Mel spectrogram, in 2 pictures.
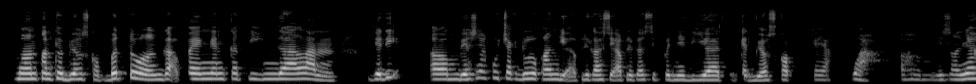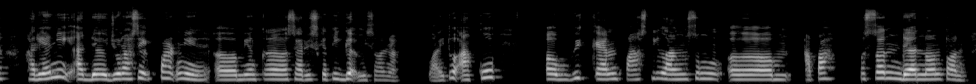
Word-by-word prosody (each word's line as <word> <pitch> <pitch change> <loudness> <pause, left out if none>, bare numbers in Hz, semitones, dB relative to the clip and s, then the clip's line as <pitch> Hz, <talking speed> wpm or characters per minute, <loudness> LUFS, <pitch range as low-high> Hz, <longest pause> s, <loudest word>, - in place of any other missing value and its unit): nonton 255 0 +2
ke 265 - +3
bioskop 245 -3 -1
betul 265 +5 +3
enggak 230 +3 -2
pengen 255 0 +1
ketinggalan. 250 -4 0 0.3
Jadi, 245 - 0 0.3
mmm, 240 0 +1
biasanya 240 +6 -1
aku 295 -1 -11
cek 275 -4 -4
dulu 255 +2 +1
kan 235 -1 -1
di 220 - -3
aplikasi-aplikasi 220 0 -6
penyedia 210 -1 -1
tiket 220 - -12
bioskop 200 +2 -5
kayak, 215 -1 -15 0.2
"Wah, - - -7 0.3
mmm, 220 -2 -18
misalnya 230 +4 -3 0.2
harian 250 +5 +5
nih 345 - 0
ada 235 0 +4
Jurassic 255 +2 +2
Park 275 -3 -1
nih, 225 -4 +2
mmm, 215 0 +3
yang 230 0 -3
ke 230 -1 +2
series 225 -1 -3
ke-3," 245 +1 +1
misalnya. 200 -3 -10 0.3
Wah - - -8
itu 195 - -2
aku, 255 +10 +1 0.6
mmm, 230 -2 +1
weekend 255 -4 0
pasti 240 +4 -5
langsung, 240 +1 0
mmm, 225 0 +3 0.3
apa? 260 0 -1 0.2
Pesen 275 +2 +2
dan 235 -1 +8
nonton 235 -2 +1
235 Hz, 145 wpm, -24 LUFS, 220-255 Hz, 0.6 s, dan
